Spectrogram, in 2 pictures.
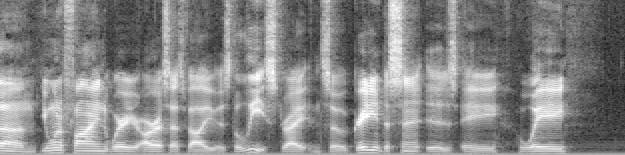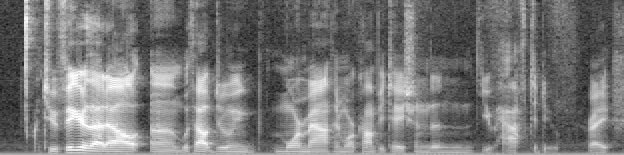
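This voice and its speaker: In a room with audible echo, a man talks at a very deep, low pitch with very wide pitch swings. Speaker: student vlogger. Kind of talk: tutorial. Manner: fast; halting, many fillers.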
